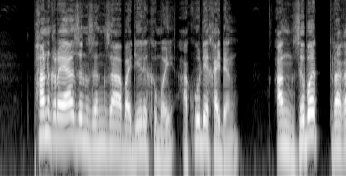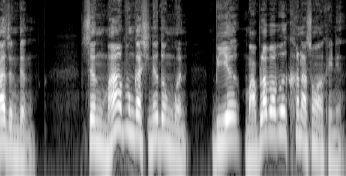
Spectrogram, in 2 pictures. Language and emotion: Bodo, angry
